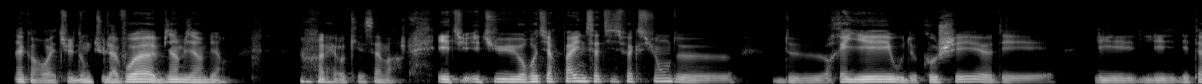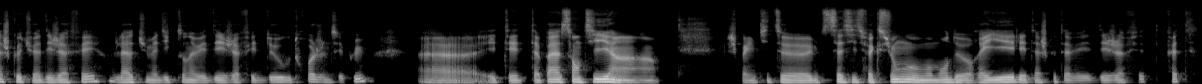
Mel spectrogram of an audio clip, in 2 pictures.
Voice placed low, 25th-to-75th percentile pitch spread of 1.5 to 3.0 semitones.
Yes: low, 105 Hz; average, 2.7 semitones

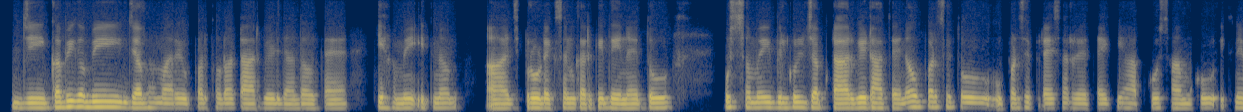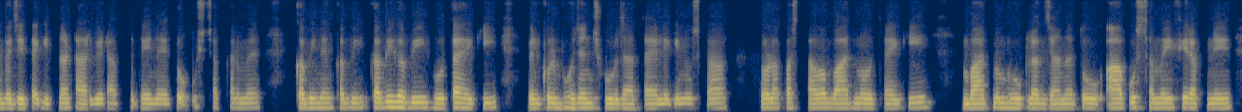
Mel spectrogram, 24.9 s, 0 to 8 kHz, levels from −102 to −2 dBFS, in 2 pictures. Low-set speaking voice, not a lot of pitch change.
Yes: low, 125 Hz; narrow, 1.1 semitones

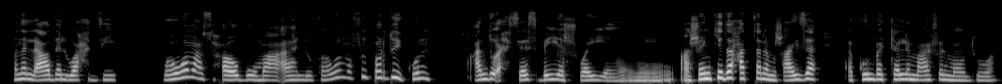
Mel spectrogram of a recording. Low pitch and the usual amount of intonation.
No: high, 215 Hz; average, 3.7 semitones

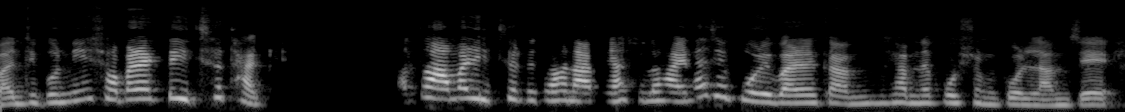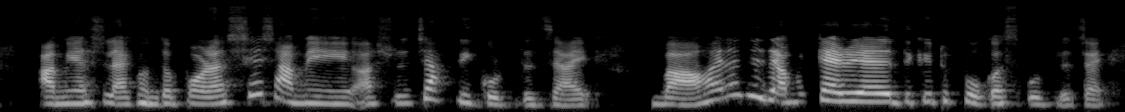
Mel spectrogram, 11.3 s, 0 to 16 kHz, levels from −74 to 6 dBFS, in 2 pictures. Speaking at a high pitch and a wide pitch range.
Yes: high, 230 Hz; wide, 6.3 semitones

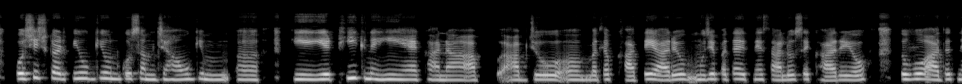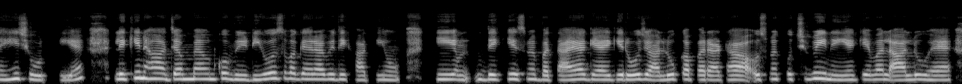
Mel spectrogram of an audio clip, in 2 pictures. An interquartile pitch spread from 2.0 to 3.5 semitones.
Yes: narrow, 2.4 semitones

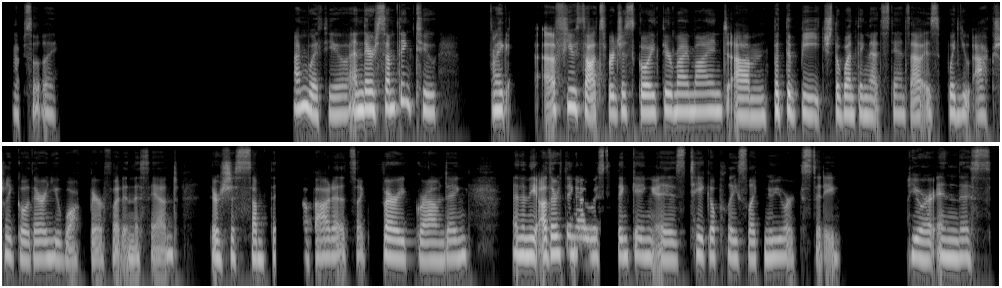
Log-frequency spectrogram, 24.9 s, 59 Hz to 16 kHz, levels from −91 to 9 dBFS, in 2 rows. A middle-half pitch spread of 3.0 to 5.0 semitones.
No: narrow, 2.4 semitones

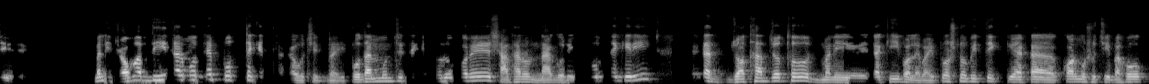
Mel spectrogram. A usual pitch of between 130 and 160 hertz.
Yes: medium, 140 Hz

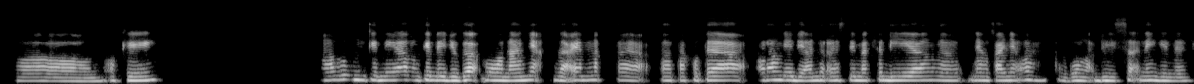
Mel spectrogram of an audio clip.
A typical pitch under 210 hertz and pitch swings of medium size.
No: medium, 185 Hz; narrow, 1.4 semitones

